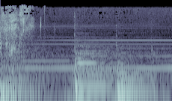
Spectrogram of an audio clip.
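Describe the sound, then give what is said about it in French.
A voice imitates a herd loudly slurping cold soup: a wet, noisy intake at the start, then two sharp smacking slurps spaced under a second apart, fairly loud. “et qui regarde son troupeau bouffer la soupe froide. Et ça fait des grands...”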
